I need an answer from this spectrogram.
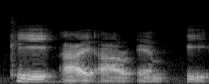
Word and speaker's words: Kirma: I'm seeing K-I-R-M-A. And how do you pronounce it?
